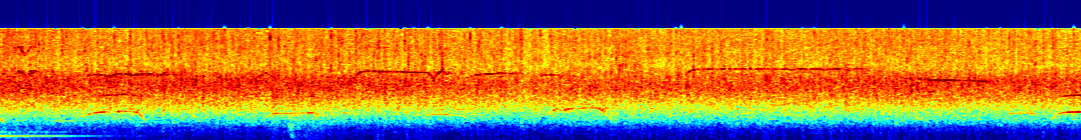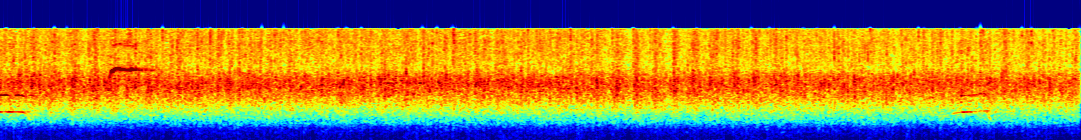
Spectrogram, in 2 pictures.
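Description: A live concert audience applauding and cheering at the end of a song, with a few whoops and whistles. The band's last low note dies away about two seconds in.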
